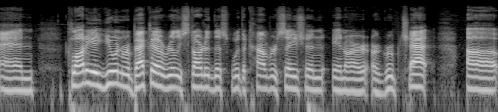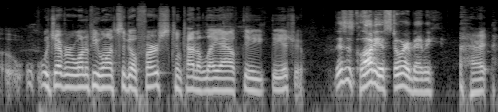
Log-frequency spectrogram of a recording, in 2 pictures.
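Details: Adult male speaker; normal voice.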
